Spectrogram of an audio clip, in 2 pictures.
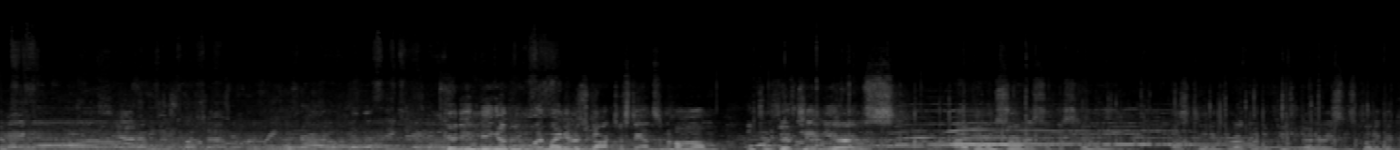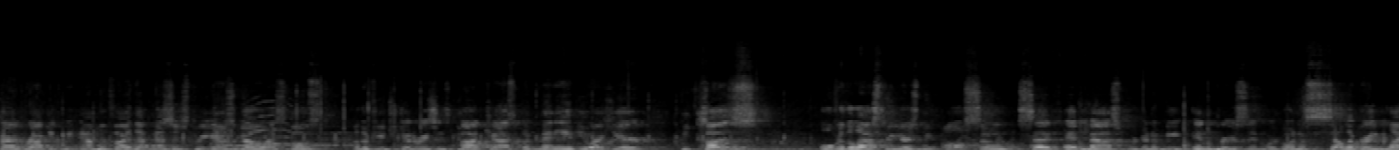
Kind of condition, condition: setting, live audience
